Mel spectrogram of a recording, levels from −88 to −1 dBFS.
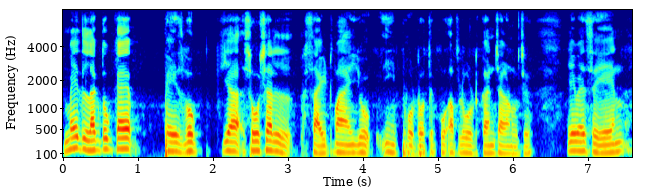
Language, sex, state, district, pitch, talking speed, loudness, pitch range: Garhwali, male, Uttarakhand, Tehri Garhwal, 120 Hz, 160 wpm, -22 LUFS, 110-140 Hz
